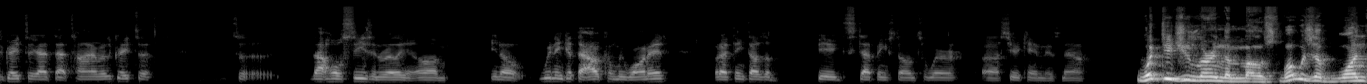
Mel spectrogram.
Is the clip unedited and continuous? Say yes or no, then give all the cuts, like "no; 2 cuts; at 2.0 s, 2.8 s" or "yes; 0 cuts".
yes; 0 cuts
